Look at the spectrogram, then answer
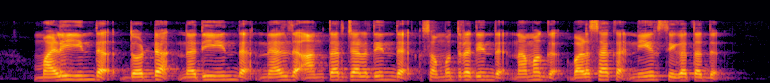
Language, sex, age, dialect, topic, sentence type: Kannada, male, 18-24, Northeastern, agriculture, statement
